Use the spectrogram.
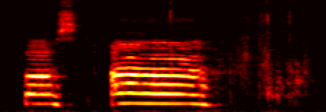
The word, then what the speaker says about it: Faust: Faust. It's... Okay, so I was told it's Faust, not Faust.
